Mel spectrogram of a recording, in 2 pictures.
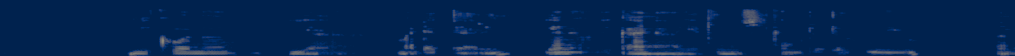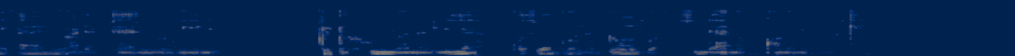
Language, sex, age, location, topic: Swahili, male, 18-24, Kisii, health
